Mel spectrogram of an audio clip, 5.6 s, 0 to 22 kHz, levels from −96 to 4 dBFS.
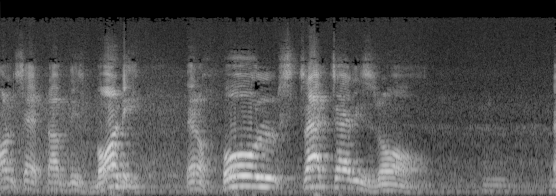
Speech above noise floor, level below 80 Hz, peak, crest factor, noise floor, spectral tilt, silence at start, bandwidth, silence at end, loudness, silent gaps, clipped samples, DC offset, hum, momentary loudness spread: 25 dB; -56 dBFS; -4 dBFS; 18 dB; -46 dBFS; -4 dB/octave; 0 s; 15.5 kHz; 0 s; -21 LUFS; none; under 0.1%; under 0.1%; none; 21 LU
